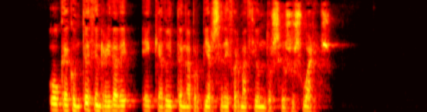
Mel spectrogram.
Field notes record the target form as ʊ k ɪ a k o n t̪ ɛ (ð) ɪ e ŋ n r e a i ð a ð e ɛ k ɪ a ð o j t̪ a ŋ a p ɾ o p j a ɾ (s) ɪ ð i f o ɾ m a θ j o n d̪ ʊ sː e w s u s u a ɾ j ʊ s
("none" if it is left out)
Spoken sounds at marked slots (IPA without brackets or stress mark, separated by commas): θ, s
